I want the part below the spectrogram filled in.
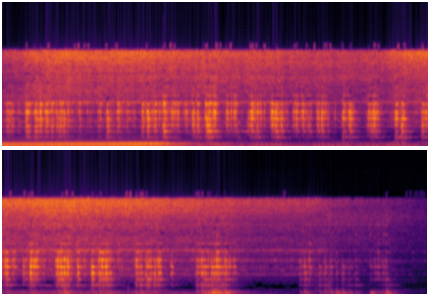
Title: TACX Neo grinding noise on disk - NO CASSETTE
